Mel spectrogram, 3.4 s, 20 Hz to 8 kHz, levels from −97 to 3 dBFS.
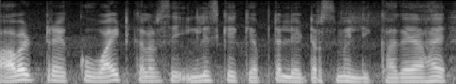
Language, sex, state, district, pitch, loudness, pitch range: Hindi, male, Uttar Pradesh, Lalitpur, 145 Hz, -20 LUFS, 135-155 Hz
